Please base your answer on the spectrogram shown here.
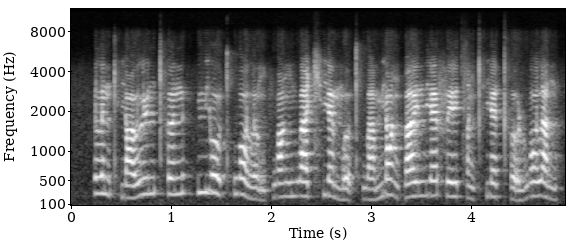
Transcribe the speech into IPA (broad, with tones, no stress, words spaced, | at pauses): lə˥˩nt̪ʰjɑ˧˥ʊ̯ly˥nt̪ʰə˥n | mjo˥˧ʊ̯ t̪ʰwɔ˥˩lɤ̰˨˩ŋ fwɑ˥ŋmwä˥t͡ɕʰjɛ˥˩ mɤ̰˨˩t̪ʰwä˧˥ mjɑ˥˩ŋpa˥ɪ̯n̪jɛ˥ fe˥ɪ̯t͡sɑ˨ŋt̪ʰjɛ˥˩ t̪ʰɤ̰˨˩ɻwɔ˥la˨n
